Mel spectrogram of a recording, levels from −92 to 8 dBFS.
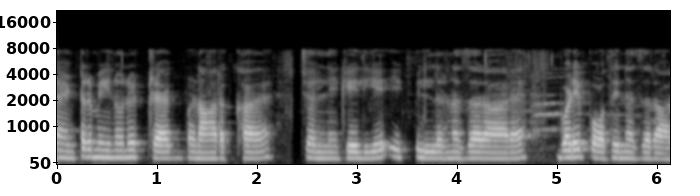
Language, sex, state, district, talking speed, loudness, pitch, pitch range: Hindi, female, Punjab, Pathankot, 185 wpm, -17 LUFS, 170 Hz, 160-185 Hz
